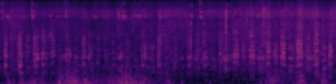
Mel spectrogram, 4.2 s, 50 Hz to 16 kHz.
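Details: Ramsey, a Patterdale/Lakeland cross, on his first, still somewhat shy walk outdoors alongside three other dogs, Ellie, Holly and Markus: breathy, uneven panting at roughly 95 breaths a minute over low rumbling wind and handling noise.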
